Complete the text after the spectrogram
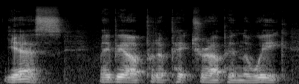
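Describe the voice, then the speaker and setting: Hoarse English man, low-pitched, rambling self-deprecating vlogger talking to camera at home. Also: flat delivery, measured pace, a bit bright. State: hoarse, recovering from lost voice. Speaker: video blogger. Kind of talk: casual diary vlog. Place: indoors at home and in a flat.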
